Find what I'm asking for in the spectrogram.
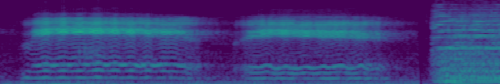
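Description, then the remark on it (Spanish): Small goats grazing on grass on the plains bleat twice in quick succession, each call long, loud and wavering, followed by a brief burst of rustling noise at the end. “En una fresca tarde de verano se encontraban unas pequeñas cabras comiendo pasto en las llanuras.”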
